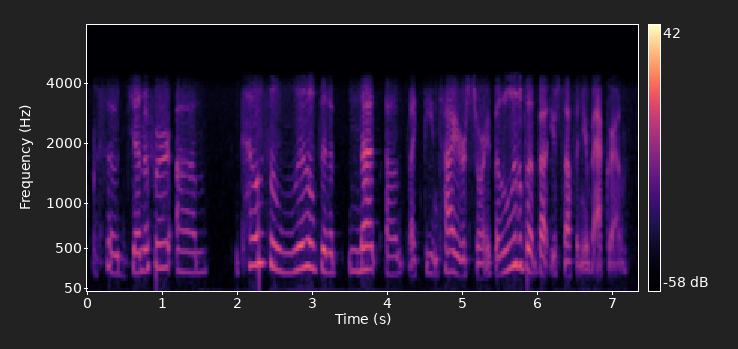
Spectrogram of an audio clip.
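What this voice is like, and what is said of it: Scratchy, hoarse voice. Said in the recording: “Please forgive my scratchy voice. I had laryngitis, so if I sound terrible”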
